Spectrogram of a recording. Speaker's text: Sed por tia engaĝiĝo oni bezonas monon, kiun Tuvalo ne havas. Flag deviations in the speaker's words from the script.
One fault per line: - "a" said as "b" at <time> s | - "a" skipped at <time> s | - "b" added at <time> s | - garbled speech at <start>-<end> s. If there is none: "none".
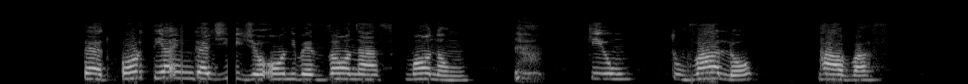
- "ne" skipped at 7.4 s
